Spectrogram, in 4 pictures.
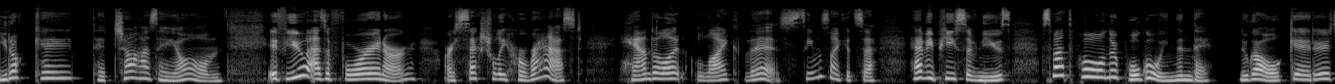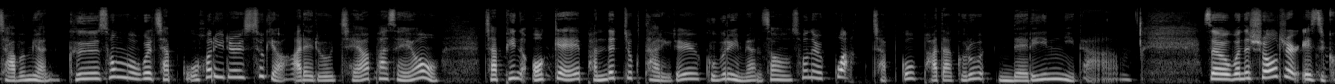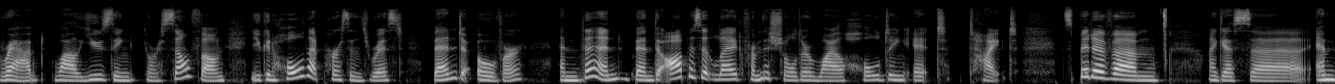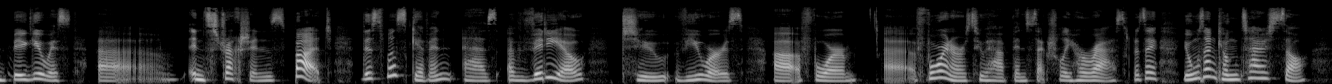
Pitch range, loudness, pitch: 190-260 Hz, -23 LUFS, 220 Hz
